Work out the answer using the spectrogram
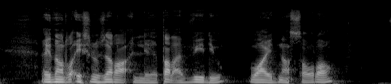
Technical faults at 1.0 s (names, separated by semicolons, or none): none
